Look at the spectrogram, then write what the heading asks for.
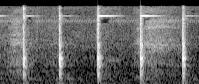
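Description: Five evenly spaced sharp taps of a hammer on a staple, each a short bright knock that quickly dies away, heard alone in a steady rhythm.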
